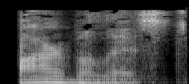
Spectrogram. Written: arbalister

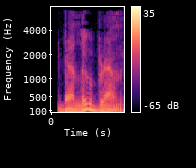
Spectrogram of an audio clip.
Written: delubrum

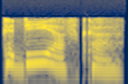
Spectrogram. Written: Kadiyevka

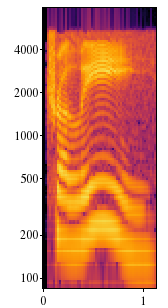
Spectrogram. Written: Tralee

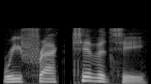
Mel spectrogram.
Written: refractivity

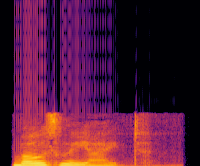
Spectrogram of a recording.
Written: Mosleyite

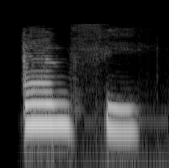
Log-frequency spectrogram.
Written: amphi

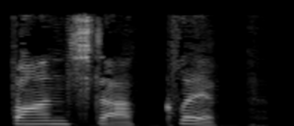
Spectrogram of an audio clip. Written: fahnestock clip

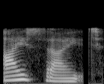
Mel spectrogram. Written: eyesight

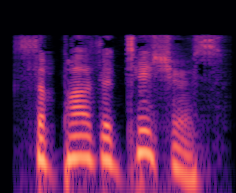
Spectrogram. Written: supposititious

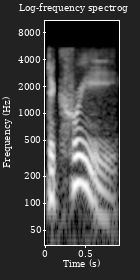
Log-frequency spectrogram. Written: decree

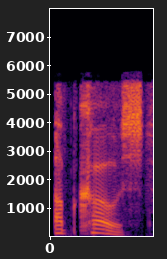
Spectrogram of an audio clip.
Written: upcoast

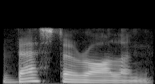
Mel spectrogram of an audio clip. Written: Vesteralen

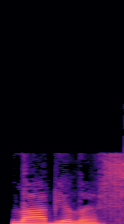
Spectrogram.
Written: lobulus

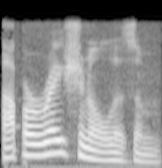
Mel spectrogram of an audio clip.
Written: operationalism

